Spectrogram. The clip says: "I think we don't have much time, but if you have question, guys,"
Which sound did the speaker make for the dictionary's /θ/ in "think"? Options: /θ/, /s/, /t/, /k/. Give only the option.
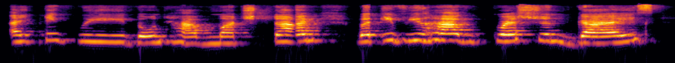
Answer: /t/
